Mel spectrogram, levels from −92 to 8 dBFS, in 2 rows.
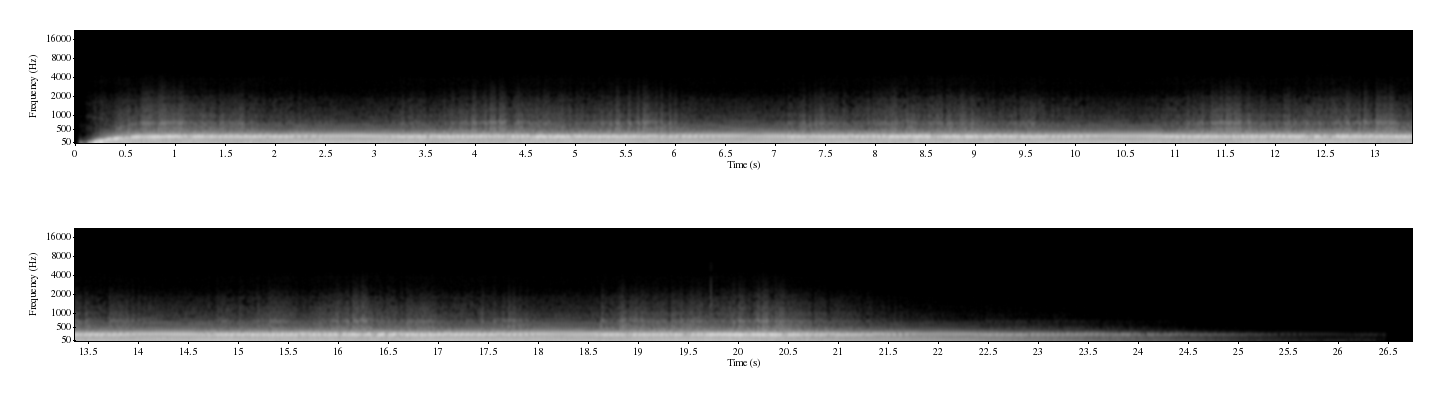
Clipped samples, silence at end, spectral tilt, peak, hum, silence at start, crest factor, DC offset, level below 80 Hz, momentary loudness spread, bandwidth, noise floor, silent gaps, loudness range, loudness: under 0.1%; 3.35 s; -16 dB/octave; 0 dBFS; none; 0.15 s; 14 dB; under 0.1%; -20 dBFS; 6 LU; 1.1 kHz; -77 dBFS; none; 2 LU; -14 LUFS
